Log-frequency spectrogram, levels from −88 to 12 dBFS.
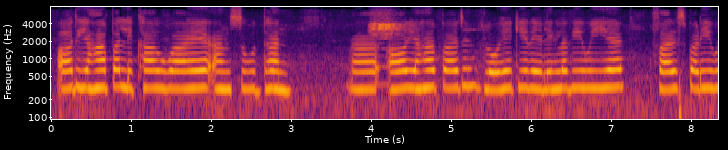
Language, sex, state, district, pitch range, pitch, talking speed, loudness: Hindi, female, Uttar Pradesh, Lucknow, 305-320 Hz, 315 Hz, 145 wpm, -12 LUFS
